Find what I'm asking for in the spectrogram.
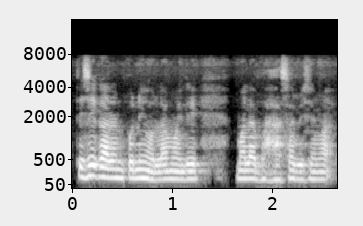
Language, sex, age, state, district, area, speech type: Nepali, male, 18-30, West Bengal, Darjeeling, rural, spontaneous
